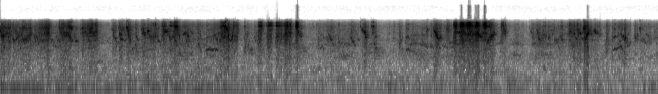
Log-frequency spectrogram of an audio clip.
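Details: Group of pet budgies warbling continuously, high scratchy twitters and squeaky notes in bursts, loudest near seven seconds, with a constant low hum in the background.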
